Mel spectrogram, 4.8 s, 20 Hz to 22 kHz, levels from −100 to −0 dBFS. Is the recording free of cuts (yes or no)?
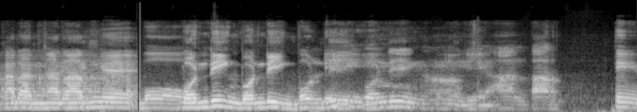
no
